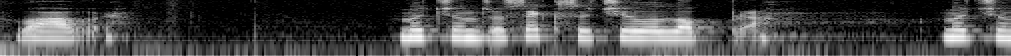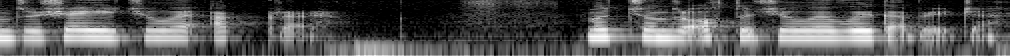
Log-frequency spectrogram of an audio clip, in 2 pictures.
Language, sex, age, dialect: Faroese, female, 15-35, Suðuroy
